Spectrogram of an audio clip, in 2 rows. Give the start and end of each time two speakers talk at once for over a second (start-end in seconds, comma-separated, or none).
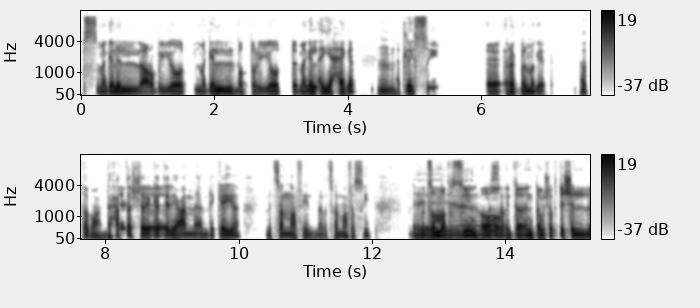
12.7-14.2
